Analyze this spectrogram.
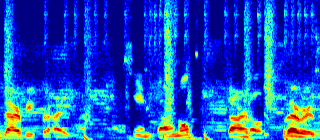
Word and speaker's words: Darnold: I said Sam Darby. Sam Darby for Heisman. Sam Darnold? Darnold, whatever his name is.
